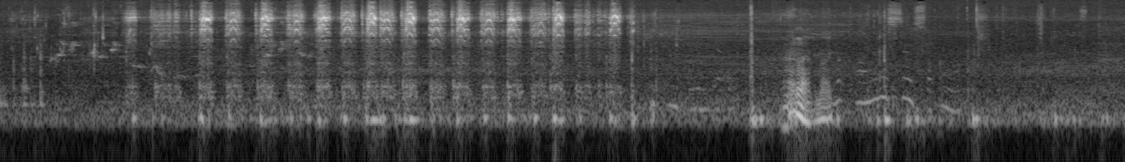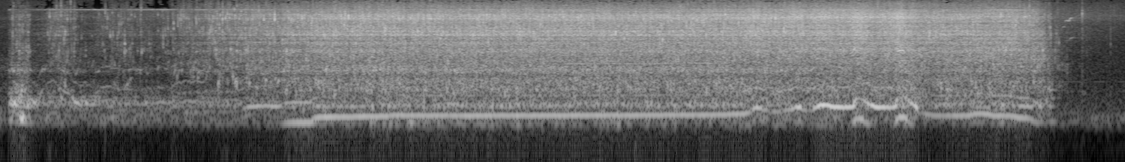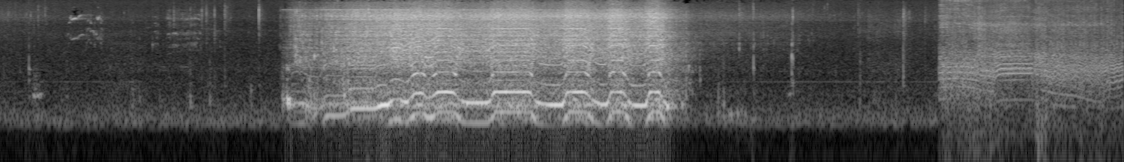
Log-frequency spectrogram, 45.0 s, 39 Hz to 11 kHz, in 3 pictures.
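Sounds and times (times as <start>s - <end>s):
electric motor whine: 42.6s - 44.9s.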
